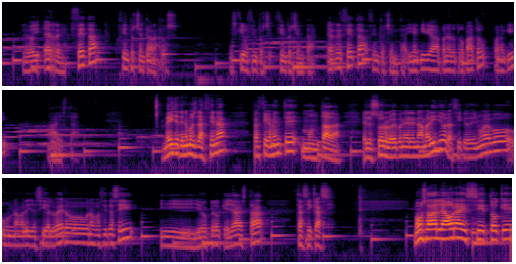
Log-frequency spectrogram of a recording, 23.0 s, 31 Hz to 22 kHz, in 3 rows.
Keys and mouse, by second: 3.9-5.1 drag, 5.9 click, 7.3-8.4 drag, 9.0 right click, 10.0-11.0 shift+middle drag, 13.2 right click, 14.4 click, 19.7 right click.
